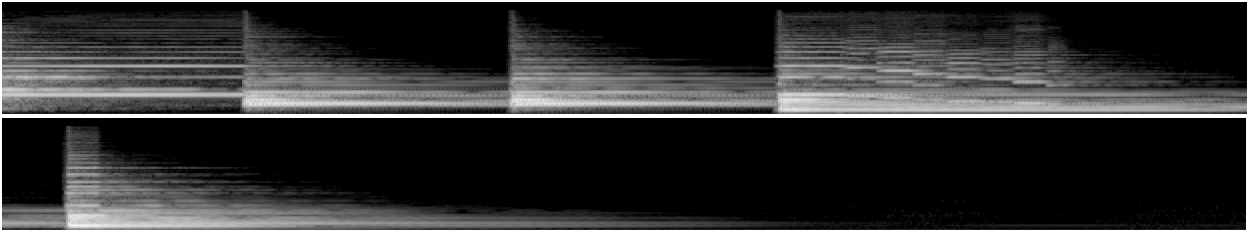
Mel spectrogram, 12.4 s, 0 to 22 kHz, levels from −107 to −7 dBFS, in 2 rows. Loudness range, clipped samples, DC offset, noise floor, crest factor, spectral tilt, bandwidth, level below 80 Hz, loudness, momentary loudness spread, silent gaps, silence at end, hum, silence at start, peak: 4 LU; under 0.1%; under 0.1%; under -90 dBFS; 22 dB; -9.5 dB/octave; 6 kHz; -76 dBFS; -25 LUFS; 19 LU; none; 4.45 s; none; 0 s; -6 dBFS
